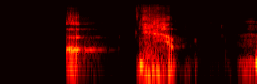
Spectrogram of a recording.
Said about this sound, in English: I have to burp.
